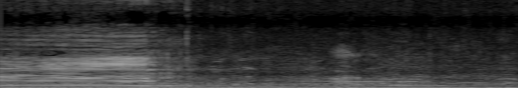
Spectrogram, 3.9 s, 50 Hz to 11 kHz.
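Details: Sahiwal cattle at the busy Panchbibi market, Joypurhat, on 13 June 2024, where bulls are being bought and sold. A rich moo falls in pitch and fades after about a second, then voices and market hubbub fill the rest.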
